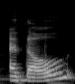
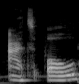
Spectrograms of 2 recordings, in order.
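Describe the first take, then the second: First: The word 'at' has a reduced schwa vowel. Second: The word 'at' has a full vowel. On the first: The speaker calls it right. "For at, it would become it" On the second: The speaker calls it wrong.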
